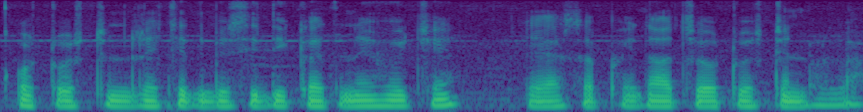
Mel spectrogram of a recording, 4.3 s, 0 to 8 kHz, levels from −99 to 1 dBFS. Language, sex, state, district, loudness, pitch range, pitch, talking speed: Maithili, male, Bihar, Sitamarhi, -36 LUFS, 100-110 Hz, 105 Hz, 265 wpm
